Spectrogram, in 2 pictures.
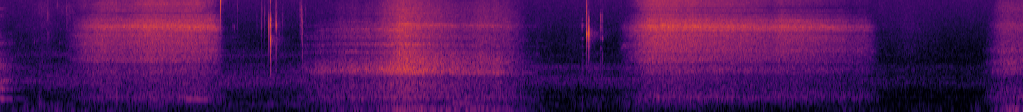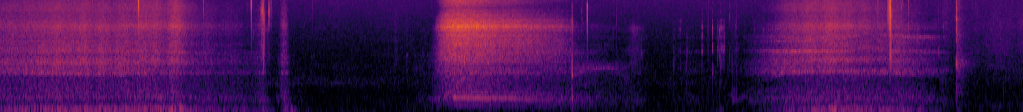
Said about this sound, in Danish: Så prøv bare at lukke øjnene, og så tag sådan øh, tre gode, øh, dybe vejrtrækninger.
